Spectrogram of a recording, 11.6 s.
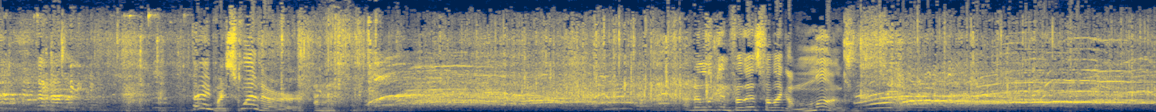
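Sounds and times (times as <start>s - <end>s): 
laughter: 0.0s - 1.8s, 8.6s - 10.2s
speech: 2.1s - 3.8s, 6.9s - 9.2s
studio audience cheering and whooping: 3.6s - 7.1s, 8.6s - 11.5s.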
